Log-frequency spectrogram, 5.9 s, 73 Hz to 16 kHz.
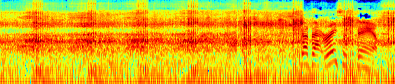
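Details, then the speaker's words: Allis-Chalmers WD tractor, possibly with a WD45 engine, first start attempt: the engine chugs unevenly with a wandering, stumbling beat. Rough running; the carburetor is unhappy, first starving for fuel then going to the other extreme. "let's try to get it away before it quits it's going to quit before we get there but sure carburetor is not happy"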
